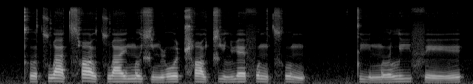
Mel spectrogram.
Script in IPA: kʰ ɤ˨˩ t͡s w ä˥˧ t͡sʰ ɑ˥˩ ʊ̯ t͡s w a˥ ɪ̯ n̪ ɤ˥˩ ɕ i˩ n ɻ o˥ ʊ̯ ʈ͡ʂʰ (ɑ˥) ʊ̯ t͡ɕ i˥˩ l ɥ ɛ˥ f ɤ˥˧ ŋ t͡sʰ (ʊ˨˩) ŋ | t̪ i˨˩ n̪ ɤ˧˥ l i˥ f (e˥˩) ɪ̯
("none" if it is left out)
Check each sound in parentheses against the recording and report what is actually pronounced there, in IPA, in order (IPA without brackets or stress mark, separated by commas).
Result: ɑ˥˧, ʊ˥˩, e˨˩˦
